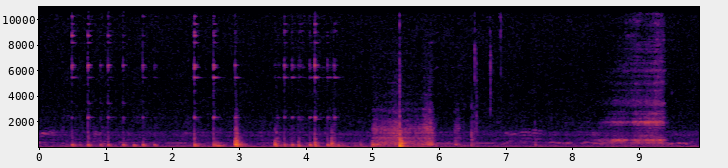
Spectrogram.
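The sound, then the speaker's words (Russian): A mug of tea is tapped again and again in an irregular run of sharp, ringing clinks with a bright ceramic tone, followed by a soft hissing rustle at the end. “Правильно. Это кружка с чаем.”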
